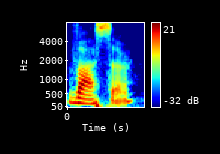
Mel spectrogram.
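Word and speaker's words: Wasser: you say water alpha deutsch or in german vassar it's w-a-s-s-e-r-u-r but it's pronounced vasa and um i'm just gonna step i love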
